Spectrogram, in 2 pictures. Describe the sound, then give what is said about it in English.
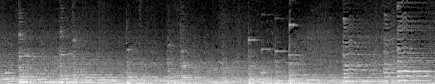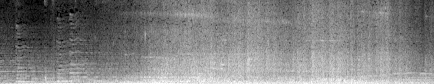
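Train rolling across the Mongolian desert, a steady rumble of rail noise that swells louder and rougher partway through and holds to the end. “The next day, the train rolls across the Mongolian desert, passing a camel caravan.”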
